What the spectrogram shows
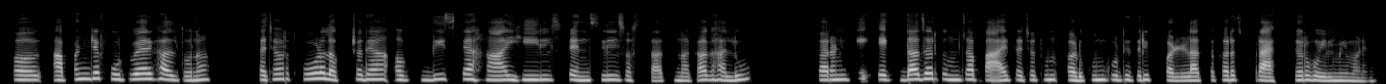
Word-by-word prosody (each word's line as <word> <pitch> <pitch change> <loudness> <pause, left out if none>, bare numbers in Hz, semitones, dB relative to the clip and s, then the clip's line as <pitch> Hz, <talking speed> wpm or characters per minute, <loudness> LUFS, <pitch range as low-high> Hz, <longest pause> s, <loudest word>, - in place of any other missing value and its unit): अ, 215 - +1 0.4
आपण 240 +6 +1
जे 275 +2 +3
फूटवेअर 245 +2 +3
घालतो 200 -6 +1
ना, 210 +3 +2 0.5
त्याच्यावर 240 +4 -1
थोडं 260 +3 +3
लक्ष 225 +1 -1
द्या. 230 +1 +2 0.2
अगदीच 210 +3 -3
त्या 240 -1 +3
हाय 205 0 +3
हील्स 215 -1 +1
पेन्सिल्स 205 +1 0
असतात. 170 -3 -6 0.2
नका 180 +4 0
घालू. 210 +1 +1 0.7
कारण 215 +2 +2
की - - -6
एकदा 215 +1 +3
जर 260 +1 +3
तुमचा 225 0 +2
पाय 195 - +3
त्याच्यातून 210 +2 -2
अडकून 200 +2 +2
कुठेतरी 205 0 -2 0.2
पडला, 180 0 +2
तर 185 +2 -12
खरंच 205 0 -1
फ्रॅक्चर 195 +2 +1
होईल 175 -3 +2
मी 175 0 +2
म्हणेन. 160 -2 -4
210 Hz, 145 wpm, -22 LUFS, 195-225 Hz, 0.7 s, जे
